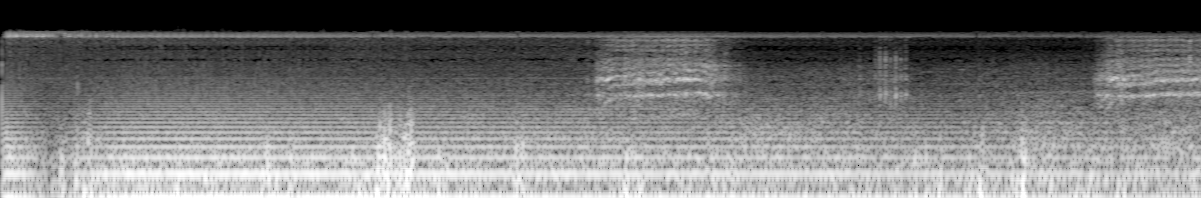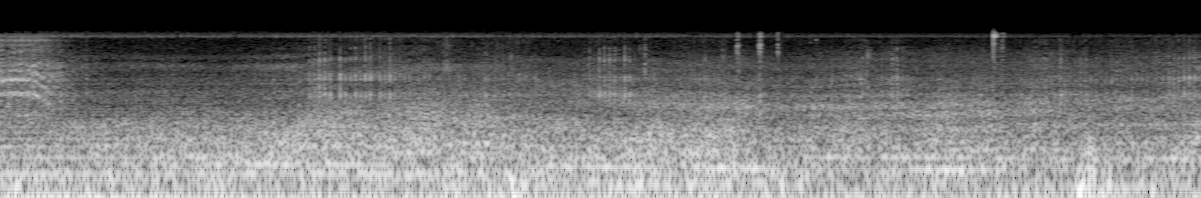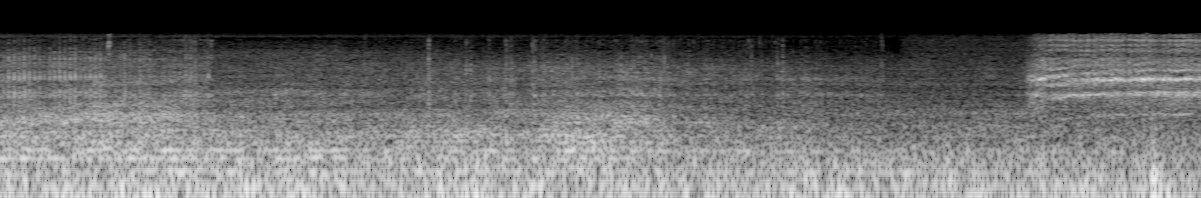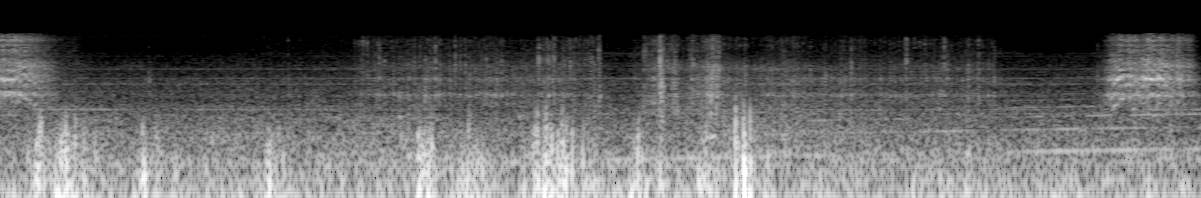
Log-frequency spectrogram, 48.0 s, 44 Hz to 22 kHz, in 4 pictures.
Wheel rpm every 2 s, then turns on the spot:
0, 0, 10, 70, 10, 70, 30, 10, 20, 20, 20, 20, 20, 10, 20, 20, 10, 120, 20, 0, 20, 20, 20, 40.
8-10 12-14 16-26 28-32 40-48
